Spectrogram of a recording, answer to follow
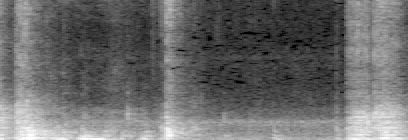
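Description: Kitchen knife slicing through a tough, fibrous palm frond down onto an end-grain wooden cutting board: a slicing cut right at the start, a sharp tap of the blade on the wood a little under a second in, and another cut beginning near the end.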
